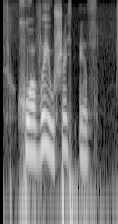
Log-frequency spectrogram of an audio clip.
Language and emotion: Russian, neutral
